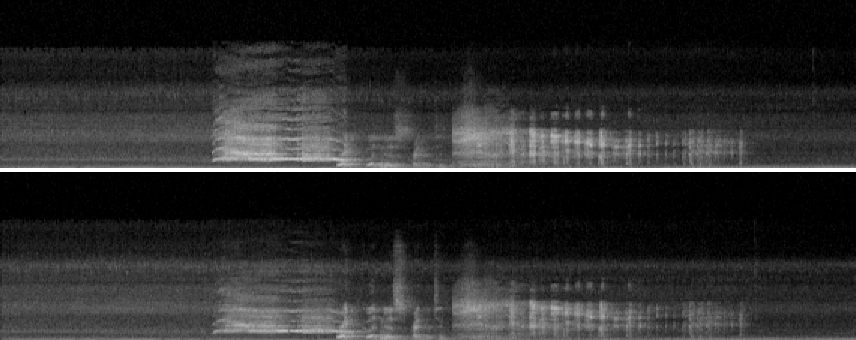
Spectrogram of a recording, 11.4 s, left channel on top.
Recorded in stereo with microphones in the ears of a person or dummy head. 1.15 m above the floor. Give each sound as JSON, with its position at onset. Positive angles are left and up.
{"t": 2.8, "sound": "a scream", "side_deg": 60, "distance_m": 2.5}
{"t": 4.5, "sound": "a man speaking", "side_deg": -30, "distance_m": 6.0}
{"t": 6.0, "sound": "laughter", "side_deg": 20, "distance_m": 1.1}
